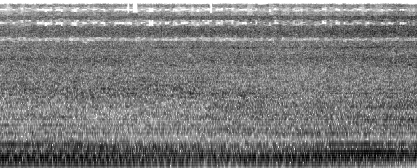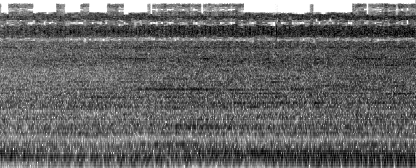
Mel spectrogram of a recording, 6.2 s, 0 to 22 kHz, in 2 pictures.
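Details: 2006-10 Dodge Charger 5.7 HEMI V8 after new water pump, timing cover gasket and aluminum radiator: steady even rumble, no knocks, ticks or whine, no leaks. Normal idle.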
